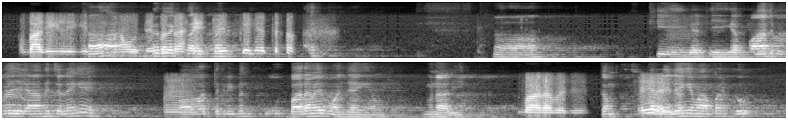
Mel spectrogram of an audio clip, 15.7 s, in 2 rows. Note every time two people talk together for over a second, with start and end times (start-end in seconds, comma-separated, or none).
0.9-2.3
